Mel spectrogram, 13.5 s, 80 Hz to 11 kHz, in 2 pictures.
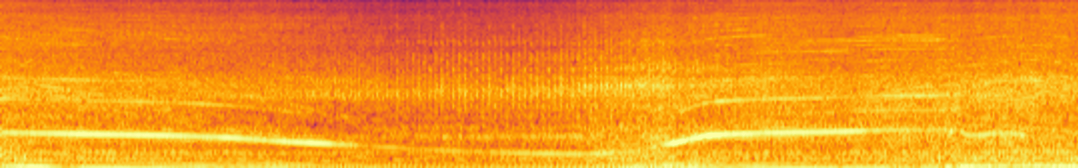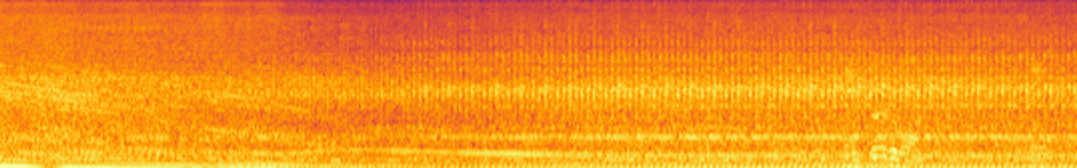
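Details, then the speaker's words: Iveco 2.3 16v diesel running with a wavering whistle rising and falling with revs plus a harsh rubbing edge; the damaged (burst) turbo wheel is hitting its housing wall. "Porque tiene reventado. ¿Sí? Mira, mira, sí, está pegando contra la pared."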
